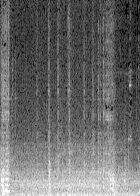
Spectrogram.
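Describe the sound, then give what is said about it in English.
A car's engine rumbles as the vehicle comes to a halt, with a steady low road noise and a few soft clunks and squeaks. No one speaks. “Stop the car!”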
